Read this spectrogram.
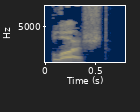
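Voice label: "blushed", British English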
